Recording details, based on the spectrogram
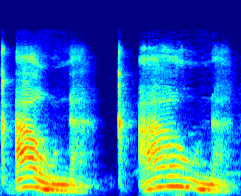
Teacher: Es al fondo con postvelar, con la parte postvelar de nuestro aparato fonador.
